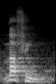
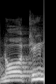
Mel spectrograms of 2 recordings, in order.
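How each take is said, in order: First: The first vowel sounds like 'uh'. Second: The first vowel sounds like 'oh'. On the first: The speaker calls it right. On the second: The speaker calls it wrong. "नोथिंग नहीं बोलना है"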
